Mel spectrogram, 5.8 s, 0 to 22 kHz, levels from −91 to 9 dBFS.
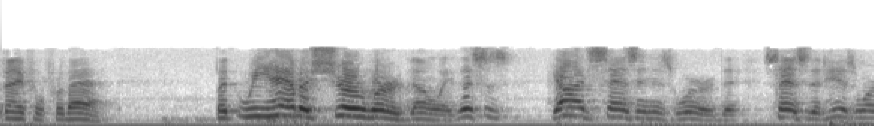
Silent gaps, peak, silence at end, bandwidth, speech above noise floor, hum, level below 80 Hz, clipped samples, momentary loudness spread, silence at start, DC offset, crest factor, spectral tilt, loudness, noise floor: none; -4 dBFS; 0 s; 5.4 kHz; 26 dB; none; -46 dBFS; under 0.1%; 13 LU; 0 s; 1%; 18 dB; -5.5 dB/octave; -22 LUFS; -48 dBFS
